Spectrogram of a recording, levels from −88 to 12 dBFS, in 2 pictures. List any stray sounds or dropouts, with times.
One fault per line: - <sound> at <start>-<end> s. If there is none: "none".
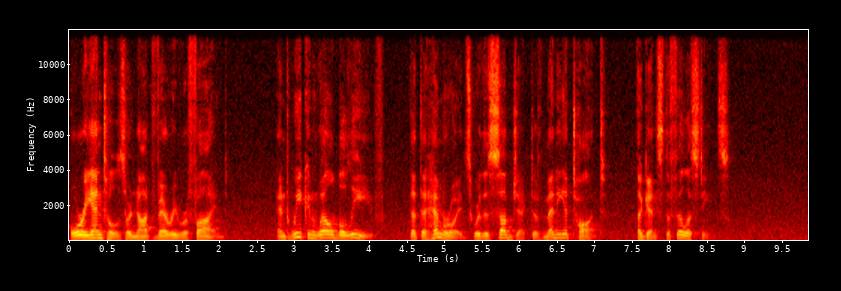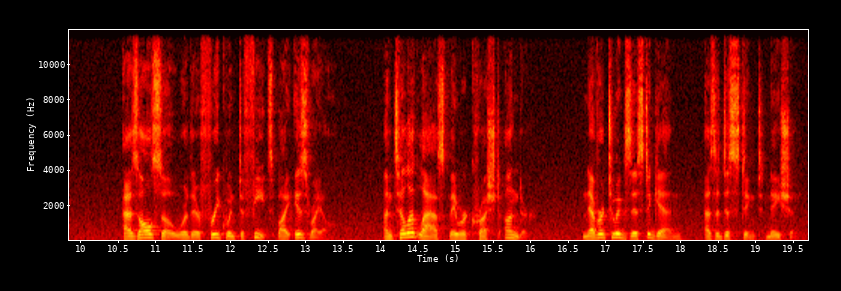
none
